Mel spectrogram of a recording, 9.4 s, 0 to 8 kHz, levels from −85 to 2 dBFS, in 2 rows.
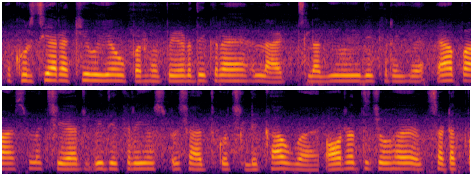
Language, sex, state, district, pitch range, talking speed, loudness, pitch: Hindi, female, Jharkhand, Sahebganj, 190-205 Hz, 215 wpm, -20 LUFS, 195 Hz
